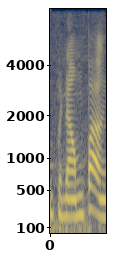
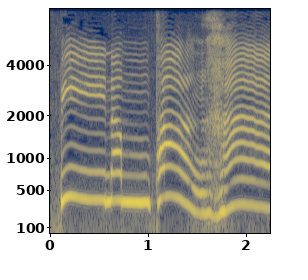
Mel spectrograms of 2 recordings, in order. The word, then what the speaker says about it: Penampang: sebab untuk penampang ni walaupun ejaannya p p kan bunyinya macam penampang tapi sebutan yang betul ialah pinampang Kebanyakan orang kata orang-orang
